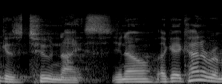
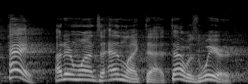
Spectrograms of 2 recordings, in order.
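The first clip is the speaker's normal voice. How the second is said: calling out; 7 semitones higher, 3 dB louder than usual. Retold or imitated. Senator calling out again.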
